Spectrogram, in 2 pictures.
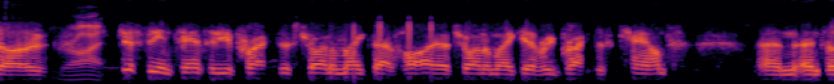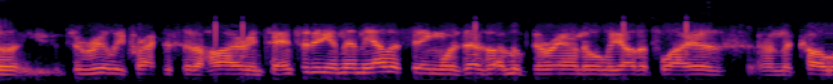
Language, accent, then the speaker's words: English; Australia; growing up in Australia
